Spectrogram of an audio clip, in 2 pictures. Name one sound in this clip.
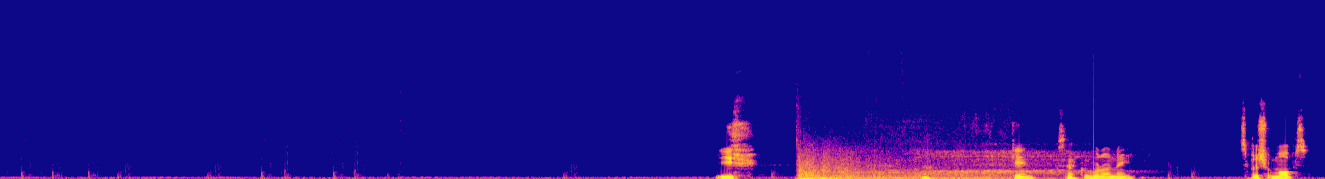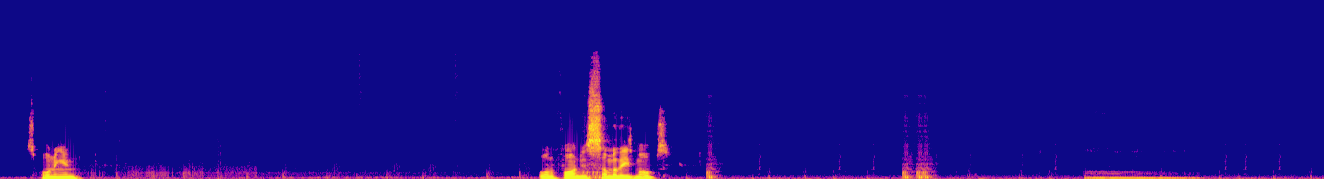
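Footsteps tread softly over the ground.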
